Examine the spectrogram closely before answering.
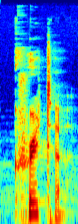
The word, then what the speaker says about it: Krita: But the software I want to be using today is called Krita.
